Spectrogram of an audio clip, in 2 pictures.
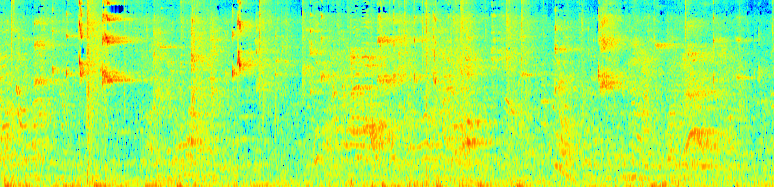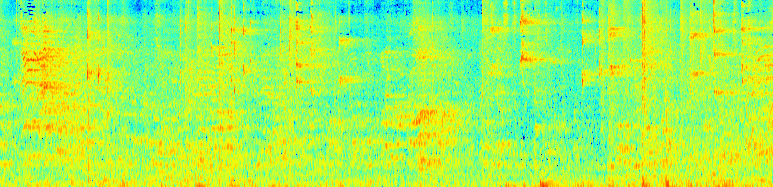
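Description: Badminton play in a large, echoing sports hall: sharp racket strikes on the shuttlecock and footsteps on the wooden court, scattered irregularly through the rallies, over a steady murmur of voices from the surrounding courts.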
